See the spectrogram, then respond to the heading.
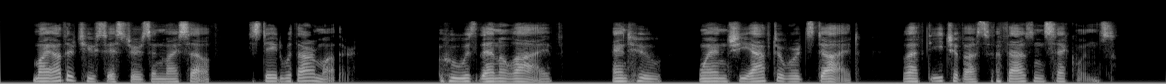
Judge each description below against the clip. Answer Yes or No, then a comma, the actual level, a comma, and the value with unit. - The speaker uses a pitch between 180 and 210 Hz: No, medium, 140 Hz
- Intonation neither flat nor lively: No, narrow, 2.0 semitones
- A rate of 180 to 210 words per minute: No, average, 140 wpm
